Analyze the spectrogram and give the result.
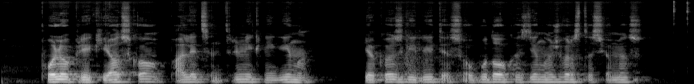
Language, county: Lithuanian, Marijampolė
